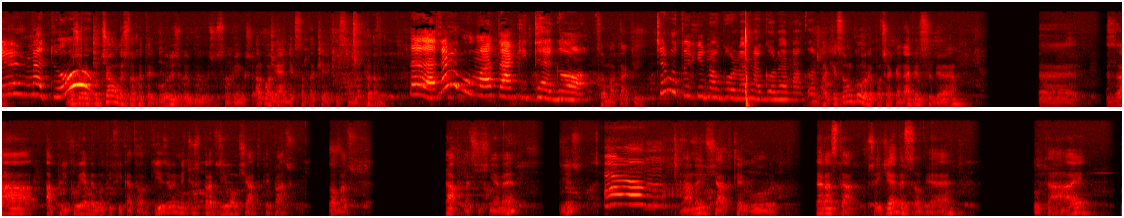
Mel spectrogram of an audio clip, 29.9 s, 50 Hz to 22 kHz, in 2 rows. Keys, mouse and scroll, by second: 1.3-5.8 drag, 7.4 shift+middle click, 9.9 Left, 13.5-14.7 drag, 16.6-17.9 drag, 19.0 middle click, 20.5 Tab, 21.6-24.0 middle drag, 24.3 Tab, 27.2 click.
